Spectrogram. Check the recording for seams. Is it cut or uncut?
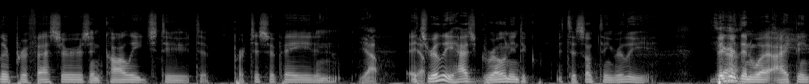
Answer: uncut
